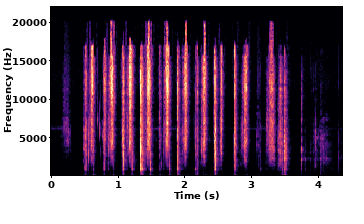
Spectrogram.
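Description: A tarot card deck being shuffled by hand in a run of quick, crisp riffling bursts that speed up and then taper off, close and clear with no talking.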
